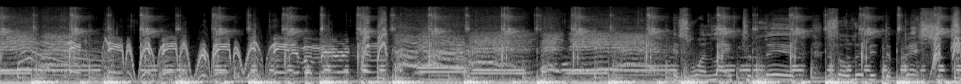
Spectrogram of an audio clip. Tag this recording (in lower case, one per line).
music
hip hop music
